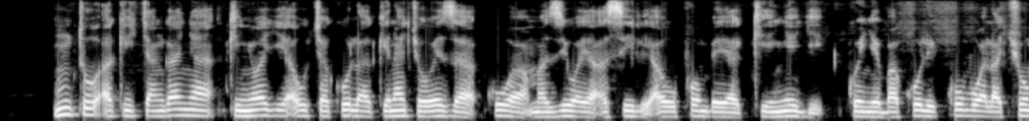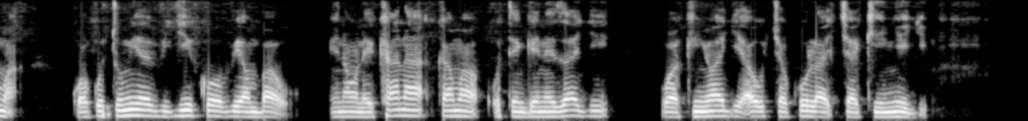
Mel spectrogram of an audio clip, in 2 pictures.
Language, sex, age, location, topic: Swahili, male, 36-49, Wajir, agriculture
